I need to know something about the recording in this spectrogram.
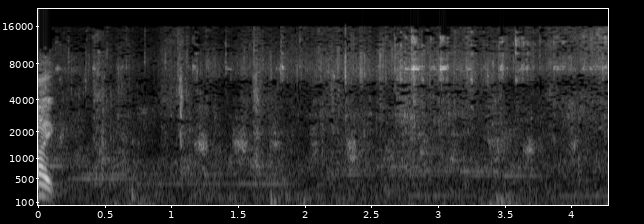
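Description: Overheated bull terrier making faint, short whimpering sounds, several times and irregularly spaced.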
